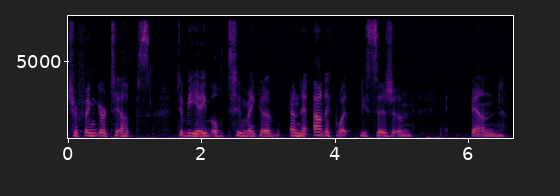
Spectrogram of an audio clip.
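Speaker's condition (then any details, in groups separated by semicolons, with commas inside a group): Spasmodic dysphonia; vocal cord tremor; voice strained, worsened by emotion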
